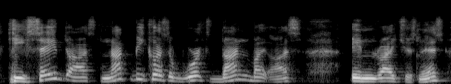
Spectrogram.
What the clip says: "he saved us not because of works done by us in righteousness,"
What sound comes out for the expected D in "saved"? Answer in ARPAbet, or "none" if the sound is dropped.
D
